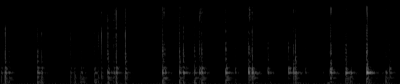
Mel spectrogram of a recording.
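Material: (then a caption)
Watermelon rind. Long red-painted nails tap and scratch a large whole uncut watermelon with a green striped rind, giving a quiet run of about sixteen quick, hollow knocks. Each knock has a mid tone near 550 Hz that dies almost at once, with bright scratchy patter between them.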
